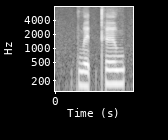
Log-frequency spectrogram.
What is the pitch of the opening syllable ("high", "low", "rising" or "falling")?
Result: low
